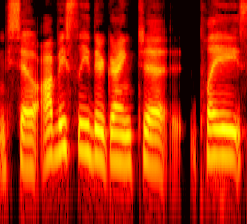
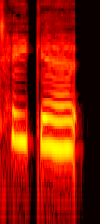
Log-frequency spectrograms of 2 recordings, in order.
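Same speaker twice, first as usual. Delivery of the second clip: put-on tiny, high small-child voice; 7 semitones higher than usual. Recalling the toddlers handing over their cups, repeating their words: little toddler voice. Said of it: "in their little toddler voice".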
